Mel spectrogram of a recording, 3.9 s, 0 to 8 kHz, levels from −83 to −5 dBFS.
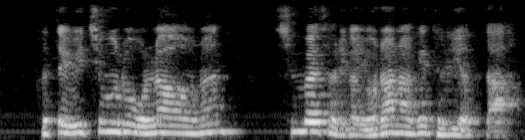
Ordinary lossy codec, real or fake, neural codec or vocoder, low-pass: MP3, 64 kbps; real; none; 7.2 kHz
